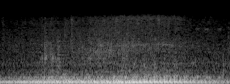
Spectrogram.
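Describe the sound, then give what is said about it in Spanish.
A car engine rumbles as the car backs out of a residential yard onto the road, a loud, steady low drone that holds even throughout. “El coche da marcha atrás.”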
